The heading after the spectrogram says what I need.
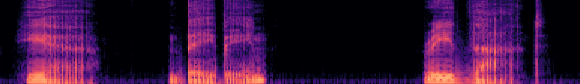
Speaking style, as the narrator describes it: Lupin said very calmly

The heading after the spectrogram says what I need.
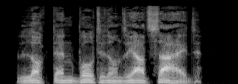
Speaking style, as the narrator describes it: he growled

